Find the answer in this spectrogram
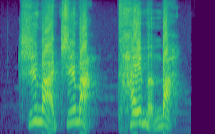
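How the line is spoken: Loud shout. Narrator (Chinese): 他也大声喊道

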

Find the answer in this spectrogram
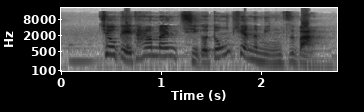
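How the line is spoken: Loud shout. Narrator (Chinese): 马丁他大声地叫道

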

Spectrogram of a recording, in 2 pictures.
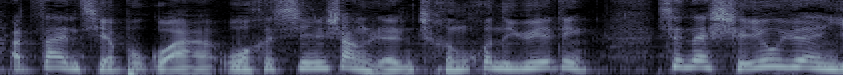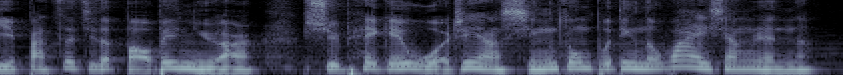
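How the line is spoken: Sobbing, tearful. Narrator (Chinese): 大成听完之后就哇哇哭呀，就流着眼泪说

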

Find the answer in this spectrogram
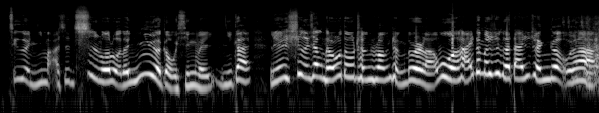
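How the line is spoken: Crying while speaking. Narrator (Chinese): 肖钦就一边哭一边说

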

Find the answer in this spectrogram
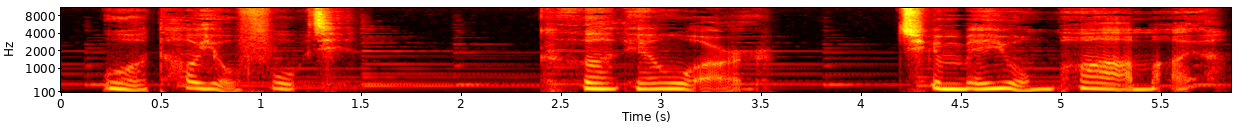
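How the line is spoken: Crying. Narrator (Chinese): 长亭 哭着说道

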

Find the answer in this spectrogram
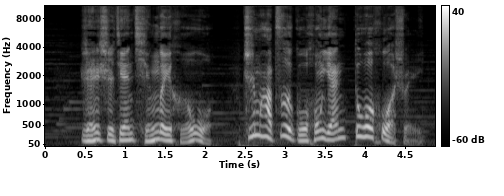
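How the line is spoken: Angry sighing. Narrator (Chinese): 谷子气得要死，他直叹呐

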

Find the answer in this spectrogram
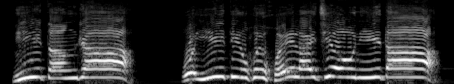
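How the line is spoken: Shouting through cupped hands. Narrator (Chinese): 我把手放到嘴边，弄成喇叭状，对着张广川喊了一声

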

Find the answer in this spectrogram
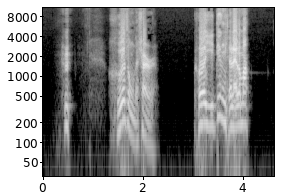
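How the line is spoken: Loud question. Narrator (Chinese): 毛遂 他大声的问了一句

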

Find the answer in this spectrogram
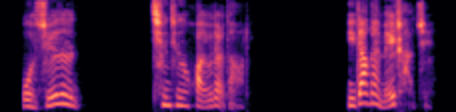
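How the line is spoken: Calm, indifferent. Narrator (Chinese): 风影淡淡道

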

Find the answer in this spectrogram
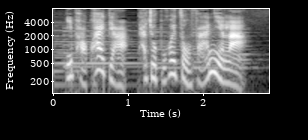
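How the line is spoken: Quiet voice. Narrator (Chinese): 安迪 小声说

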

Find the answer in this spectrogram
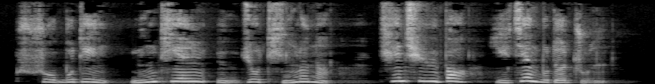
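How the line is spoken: Sighing soft mutter. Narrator (Chinese): 安雄叹了口气，轻声嘀咕

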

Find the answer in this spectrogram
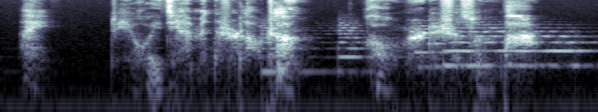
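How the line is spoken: Whispering to each other. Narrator (Chinese): 乡民们又低声地彼此告诉

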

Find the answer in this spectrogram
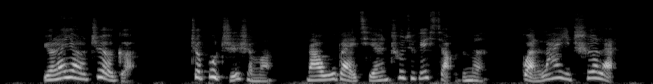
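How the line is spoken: Laughing. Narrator (Chinese): 宝玉笑道

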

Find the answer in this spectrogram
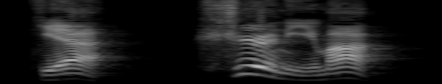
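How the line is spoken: Loud involuntary cry. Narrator (Chinese): 南明也会忍不住大叫

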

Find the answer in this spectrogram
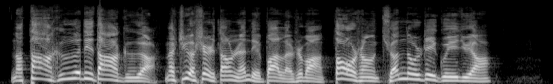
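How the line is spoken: Loud group shouting. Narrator (Chinese): 这一群混混扯着嗓子大喊

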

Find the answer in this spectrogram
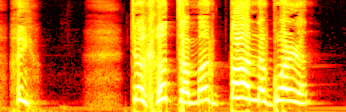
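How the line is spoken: Crying, torn between fear and joy. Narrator (Chinese): 这心里也说不出来是怕还是高兴，就哭着跟他说

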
